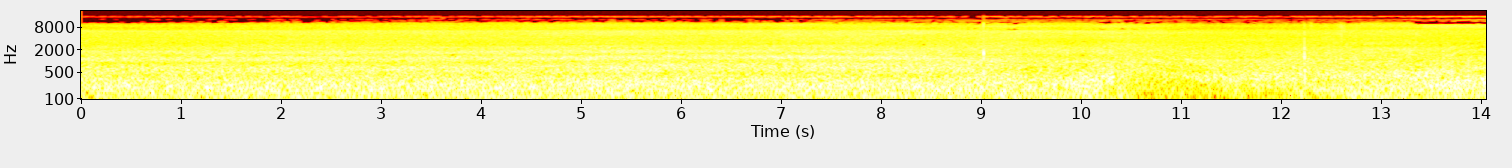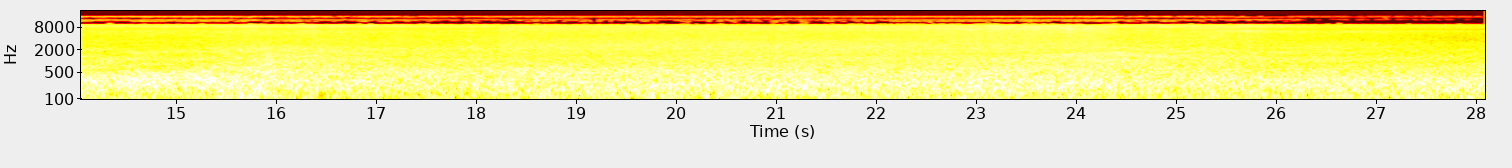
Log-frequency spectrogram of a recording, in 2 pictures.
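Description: Pacific Ocean surf breaking and washing up a sandy beach, a steady rushing wash that dips briefly about ten seconds in.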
